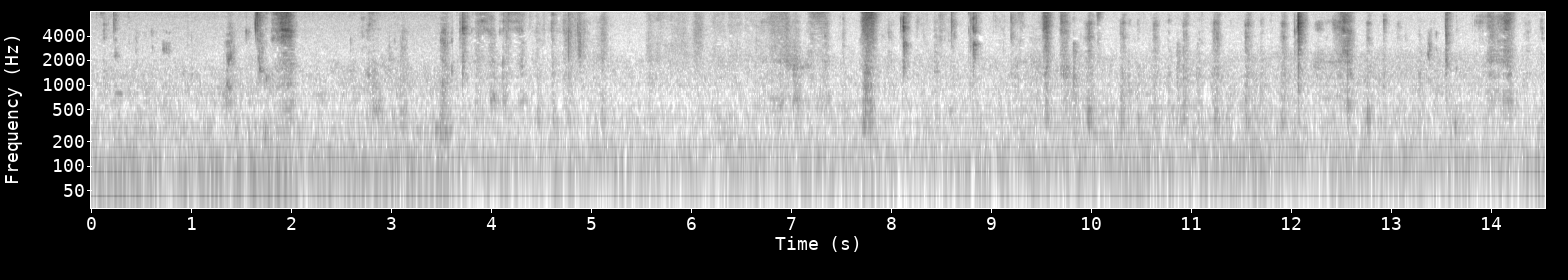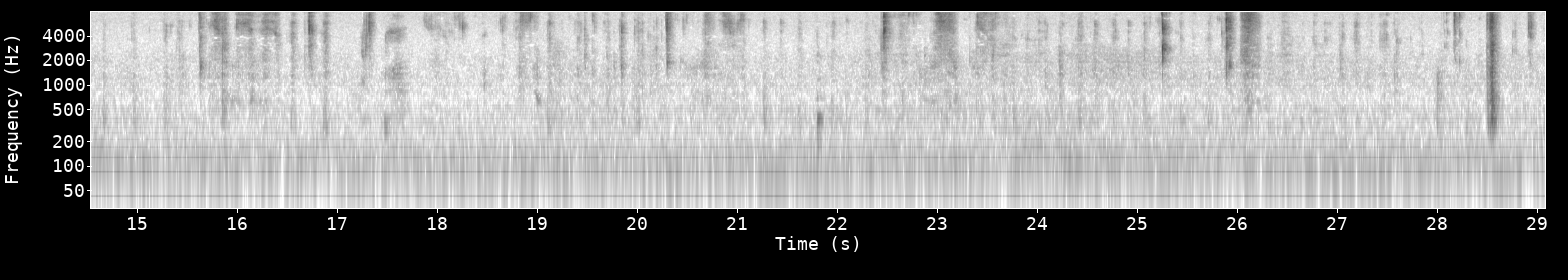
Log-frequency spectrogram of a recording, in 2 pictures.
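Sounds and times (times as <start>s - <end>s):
low hum: 0.0s - 7.6s
person chewing food: 1.4s - 5.4s, 6.6s - 29.0s.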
